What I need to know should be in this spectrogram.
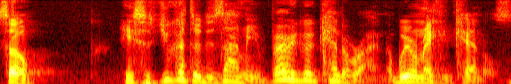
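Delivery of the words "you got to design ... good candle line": put-on heavy Chinese accent. Retelling a mentor's request, imitating Robert's heavy Chinese accent. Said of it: "So I'll do Robert's accent".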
